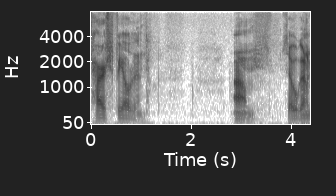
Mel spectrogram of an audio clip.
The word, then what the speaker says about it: Hirschfelden: pronounce or I think I always want to put that a harsh in fielding but it's Hirschfeld and um so we're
